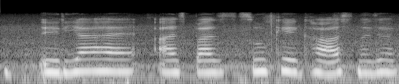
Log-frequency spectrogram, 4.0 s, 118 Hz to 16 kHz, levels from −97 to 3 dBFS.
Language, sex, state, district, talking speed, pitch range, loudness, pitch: Hindi, female, Bihar, Kaimur, 90 wpm, 230-245 Hz, -14 LUFS, 235 Hz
